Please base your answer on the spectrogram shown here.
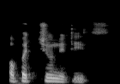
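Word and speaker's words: opportunities: अच्छा British accident में जो आर है यह साइलेंट है। ठीक है? ओपोरर्चुनिटीज।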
